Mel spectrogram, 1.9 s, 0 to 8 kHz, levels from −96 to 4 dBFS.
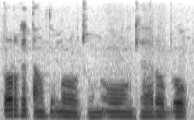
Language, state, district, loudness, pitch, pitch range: Kokborok, Tripura, West Tripura, -20 LUFS, 110 Hz, 105-110 Hz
